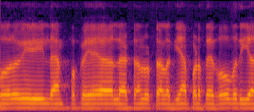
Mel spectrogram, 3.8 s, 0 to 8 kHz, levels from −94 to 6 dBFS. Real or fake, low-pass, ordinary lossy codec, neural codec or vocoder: fake; none; none; codec, 16 kHz, 2 kbps, FunCodec, trained on LibriTTS, 25 frames a second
